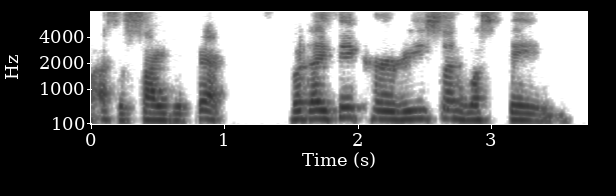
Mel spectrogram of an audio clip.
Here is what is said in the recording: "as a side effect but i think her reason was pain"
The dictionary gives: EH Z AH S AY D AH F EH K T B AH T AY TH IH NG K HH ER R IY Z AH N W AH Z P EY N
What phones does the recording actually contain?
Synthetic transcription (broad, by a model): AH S AH S AY D AH F EH K T B AH T AY TH IH NG K HH ER R IY S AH N W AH S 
